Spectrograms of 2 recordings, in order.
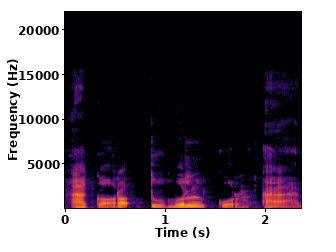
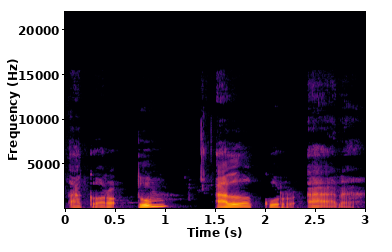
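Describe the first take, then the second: First: The words are joined, with an added u vowel. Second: The two words are read with a break between. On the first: "dibaca nyambung menjadi aqra'tumul Qur'an" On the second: "pembacaan yang terputus"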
